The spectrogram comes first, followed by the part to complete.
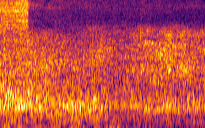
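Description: Motorcycle under way: a steady rush of wind and road noise with low engine rumble underneath.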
